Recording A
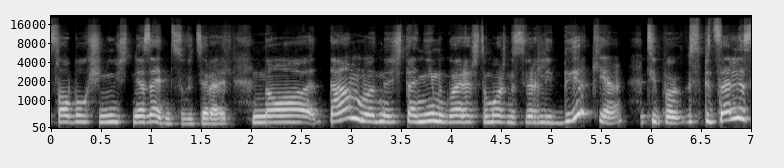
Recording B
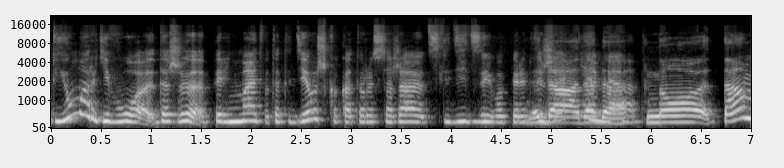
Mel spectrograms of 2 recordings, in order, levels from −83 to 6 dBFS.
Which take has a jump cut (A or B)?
B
